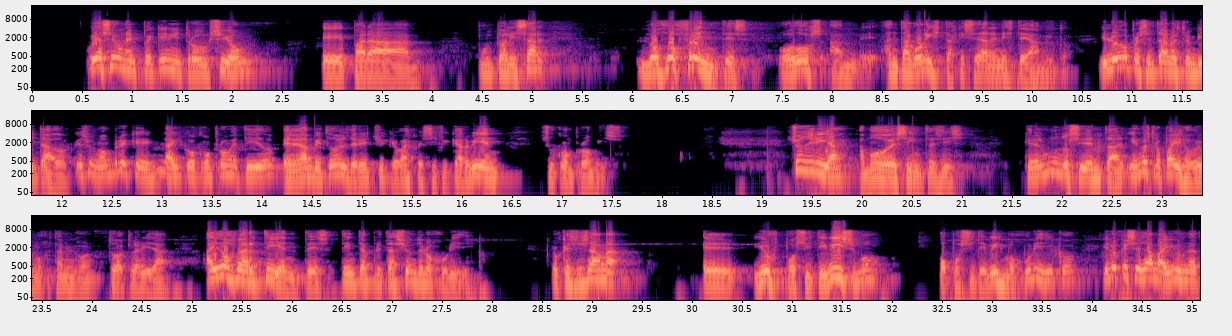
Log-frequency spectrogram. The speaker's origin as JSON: {"language": "Spanish", "country": "Argentina", "said": "como ciudadanos argentinos, católicos argentinos, como laicos argentinos"}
